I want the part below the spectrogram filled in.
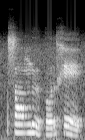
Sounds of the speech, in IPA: sɔ˦ŋɯ˦˨ko˧rxe˦˨

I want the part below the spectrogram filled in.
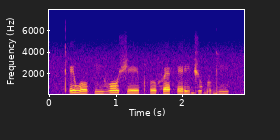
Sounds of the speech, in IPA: kʼe˦ woː˨kiː˨voː˦ ʃeː˨pʰʊ˨ fɛ˦ he˦ɾi˦d͡ʒu˦ ɡʊ˨ɡi˦

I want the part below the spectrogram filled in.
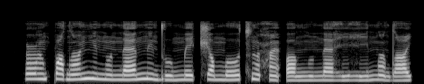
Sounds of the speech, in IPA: ʕũpodˤĩ ŋĩn̪õnæ n̪ĩd̪u met͡ʃɒmo t͡sũħæ̃ʔɒ ŋũn̪æɦiɦi nũdˤi

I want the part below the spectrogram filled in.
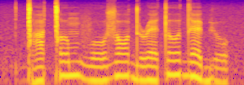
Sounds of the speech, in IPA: ɡ͡ǀaǀɤm vozɔ dɹɛtɤ dɛbʲo

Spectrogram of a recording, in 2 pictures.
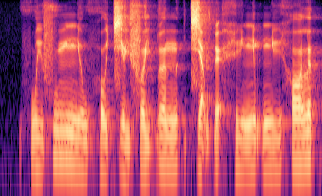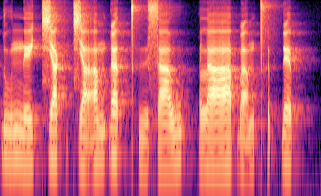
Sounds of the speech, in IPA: hwi˧˩fu˧mɲə̤˨˩who˧˩ t͡ɕə˧˩j fə˧˩jɓə˧n | t͡ɕa̰˧˨wɗɛ̰˧˨ hi̤˨˩ɲə̰˧˨mɲi̤˨˩ hɔ˧lə˦˥t̚ ɗu˨˦ne˨˦ t͡ɕa˦˥k̚ t͡ɕa̰ː˧˥mɗa˦˥t̚ t̪ʰɨ̤˨˩sa˨˦w | laː˨˦ ɓa̰˧˥mt̪ʰə˦˥t̚ɗɛ˦˥p̚

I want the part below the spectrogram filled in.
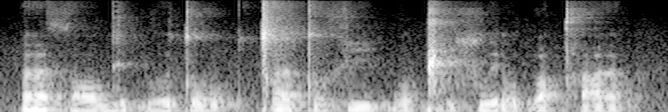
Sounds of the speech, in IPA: ɐ θɔɡɪ ɠʊto | ǀɐ tʊxi ɓoɡ͡ǁʊsʷɪ ɾoɠoqʰɐ

